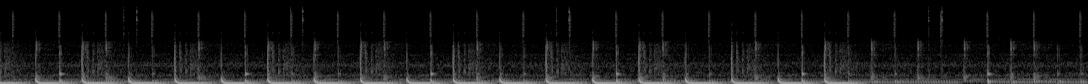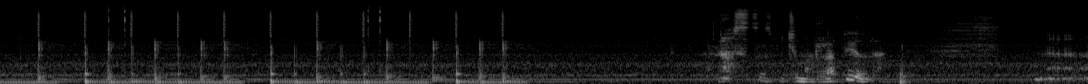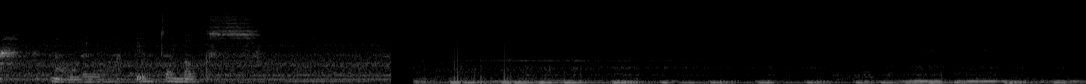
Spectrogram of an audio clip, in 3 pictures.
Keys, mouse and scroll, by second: 1.2 click, 2.9 click, 5.6 click, 9.3 click, 12.0 click, 14.6 click.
